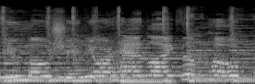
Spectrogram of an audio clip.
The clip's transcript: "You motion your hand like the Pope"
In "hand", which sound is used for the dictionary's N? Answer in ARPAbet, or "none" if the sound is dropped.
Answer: none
